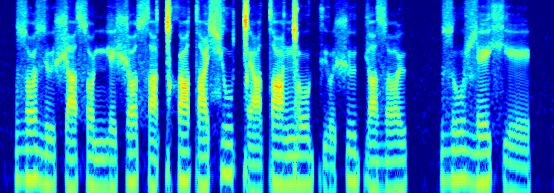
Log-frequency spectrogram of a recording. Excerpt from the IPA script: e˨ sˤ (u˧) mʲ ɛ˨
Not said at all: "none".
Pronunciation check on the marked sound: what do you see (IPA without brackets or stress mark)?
u˨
